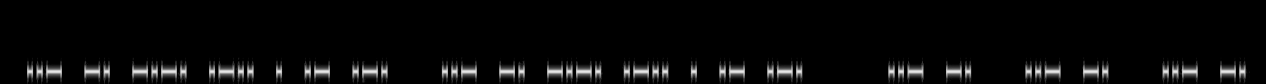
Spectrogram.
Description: Morse code, heard as a keyed tone, about 25 wpm, spaced as for 20 wpm, 600 Hz. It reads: UNCLEAR UNCLEAR UN UN UN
